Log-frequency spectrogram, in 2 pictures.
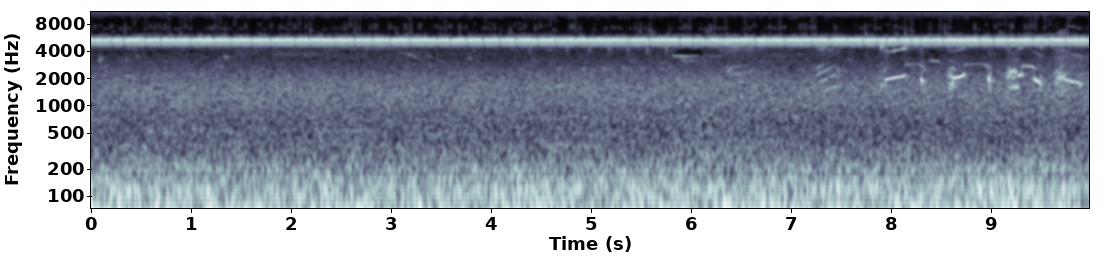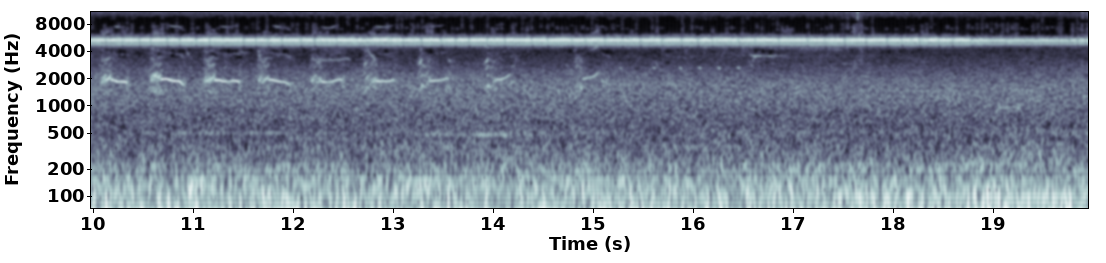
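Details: Chirping crickets on a calm, clear July 28, 2020 summer sunrise in Humber Bay Shores, Toronto, 20ºC. An even, high continuous trill persists throughout while a bird sings a rapid rattling series of notes in the middle; low rumble underneath.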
